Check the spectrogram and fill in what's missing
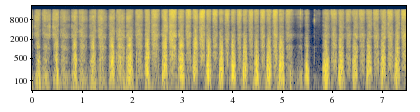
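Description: The surface of a cork lid is scratched in quick, even strokes, giving about forty dry, low, bassy rubbing bursts with a brief pause just before the six-second mark.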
